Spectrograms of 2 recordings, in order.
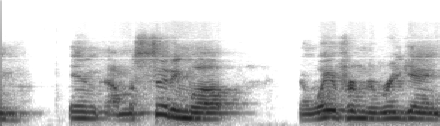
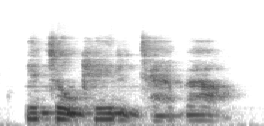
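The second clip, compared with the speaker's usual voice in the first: close, private, hushed whisper; 3 semitones lower, 8 dB quieter than usual. Player describing leaning down to the opponent he is choking, whispering in his ear. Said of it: "I lean down and whisper in his ear".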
